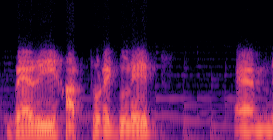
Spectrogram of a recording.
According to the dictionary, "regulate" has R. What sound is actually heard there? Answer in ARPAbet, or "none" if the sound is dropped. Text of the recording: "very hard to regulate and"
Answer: R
